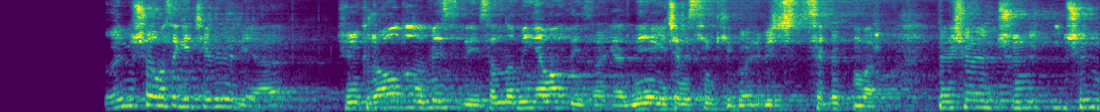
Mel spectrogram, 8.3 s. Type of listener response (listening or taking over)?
listening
